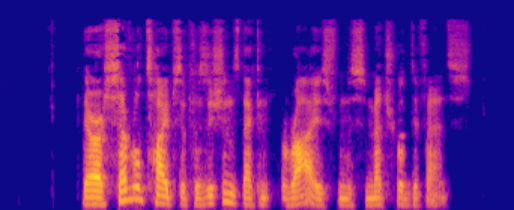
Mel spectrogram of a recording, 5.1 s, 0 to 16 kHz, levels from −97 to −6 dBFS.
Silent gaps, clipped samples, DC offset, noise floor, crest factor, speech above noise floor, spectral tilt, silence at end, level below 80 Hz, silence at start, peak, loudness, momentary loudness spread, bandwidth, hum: none; under 0.1%; under 0.1%; -71 dBFS; 22 dB; 47 dB; -5 dB/octave; 0.5 s; -64 dBFS; 0.85 s; -4 dBFS; -25 LUFS; 15 LU; 11.5 kHz; none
